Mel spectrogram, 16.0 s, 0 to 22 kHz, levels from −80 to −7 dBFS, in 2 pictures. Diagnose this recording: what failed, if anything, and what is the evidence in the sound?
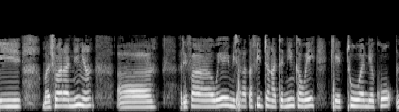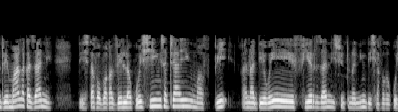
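Throughout, the speech sounds watery and swirly, cut off above 5.9 kHz: likely heavy MP3 compression at the codec stage, starved at roughly 25 kbps.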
